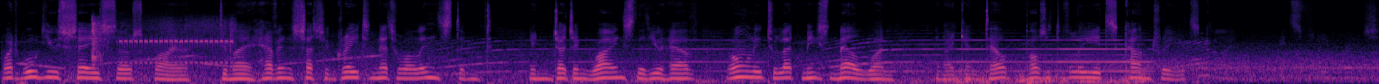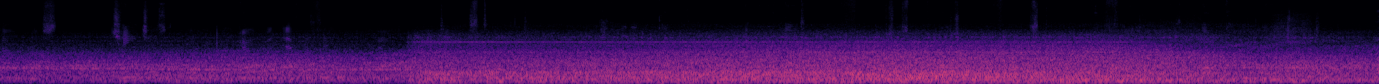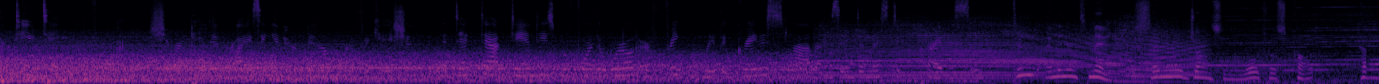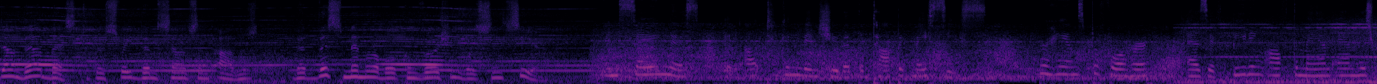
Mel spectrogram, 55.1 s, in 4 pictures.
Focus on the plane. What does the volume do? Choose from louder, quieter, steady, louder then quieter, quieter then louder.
louder then quieter.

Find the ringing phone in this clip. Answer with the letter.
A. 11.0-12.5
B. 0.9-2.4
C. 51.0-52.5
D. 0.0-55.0
B.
